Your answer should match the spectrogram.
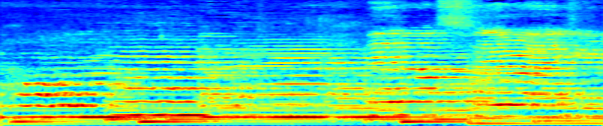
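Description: Live band music: a woman singing a slow, held melody over bowed fiddle and low sustained string notes.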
